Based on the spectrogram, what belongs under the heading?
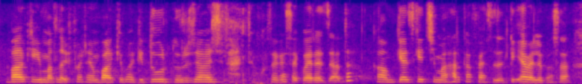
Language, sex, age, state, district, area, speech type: Kashmiri, female, 45-60, Jammu and Kashmir, Ganderbal, rural, spontaneous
